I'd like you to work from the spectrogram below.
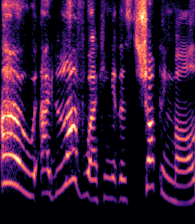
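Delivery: stilted, falsely bright acting voice. Acting teacher imitating adults who come into a scene; imitating adults' fake acting voice. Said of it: "who speaks like that?".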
